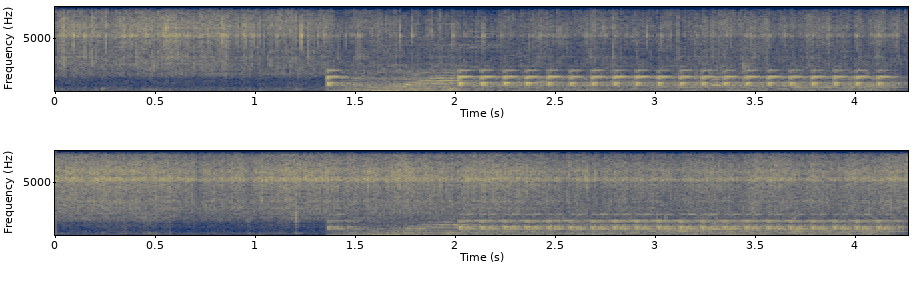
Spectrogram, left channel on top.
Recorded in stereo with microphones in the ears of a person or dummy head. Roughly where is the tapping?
Left.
